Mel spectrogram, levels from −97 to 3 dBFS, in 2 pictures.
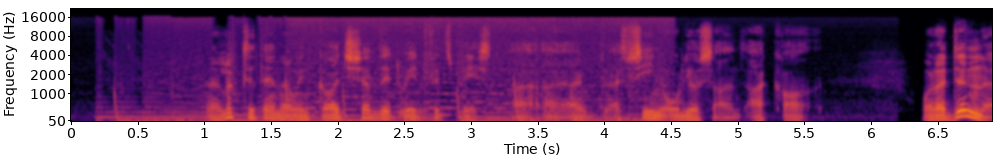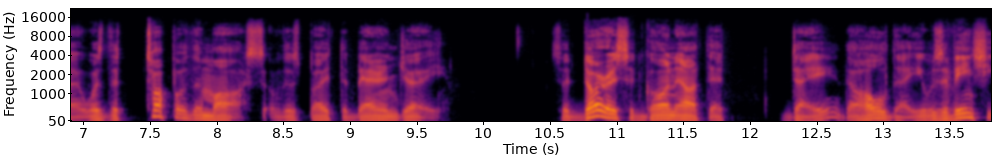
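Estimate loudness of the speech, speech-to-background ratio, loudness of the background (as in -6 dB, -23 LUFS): -32.5 LUFS, 11.0 dB, -43.5 LUFS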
